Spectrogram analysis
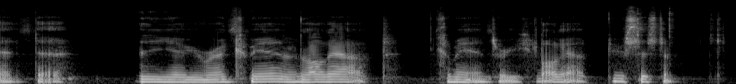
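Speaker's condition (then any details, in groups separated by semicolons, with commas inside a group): Parkinson's disease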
